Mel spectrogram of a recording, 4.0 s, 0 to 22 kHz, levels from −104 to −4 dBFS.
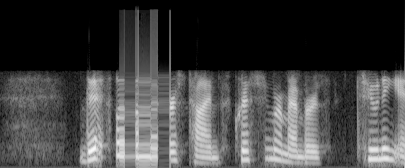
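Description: A speech recording passed through the AMR narrowband mobile codec, whose 8 kHz sampling and low-rate vocal-tract model (the buzzy, synthetic texture fits roughly 7.4 kbps) confine the sound to about 200 Hz to 3.5 kHz and give it a plainly audible coarse, processed character. Lost AMR speech frames occur twice. From 0.95 to 1.05 s, about 60 ms of frames failed, so the decoder stretched the last good pitch and spectral settings at falling gain, producing a smeared dip before the sound returns rough. The same happens from 2.60 to 2.74 s, where about 40 ms was lost. Between 1.20 and 1.70 s, the audio turns into a rigid, metallic buzz at about 94 Hz across the whole stretch. That is robotic sound from repeated short buffers, likely caused by the playback side repeating a 10.7 ms block while new audio arrived too seldom.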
